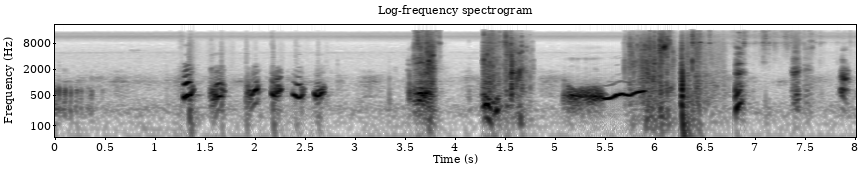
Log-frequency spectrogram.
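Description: Cartoon bird character's short squawking vocal noises: a quick run of about six chirps early on, then a few loud rushing swish effects and a warbling, wobbling cry about five seconds in.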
